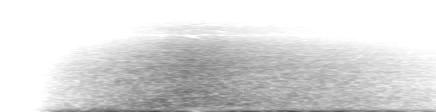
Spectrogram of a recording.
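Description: A whoosh sound effect, a noisy rush with a deep low end. It swells in just after the start and tails off near the end.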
